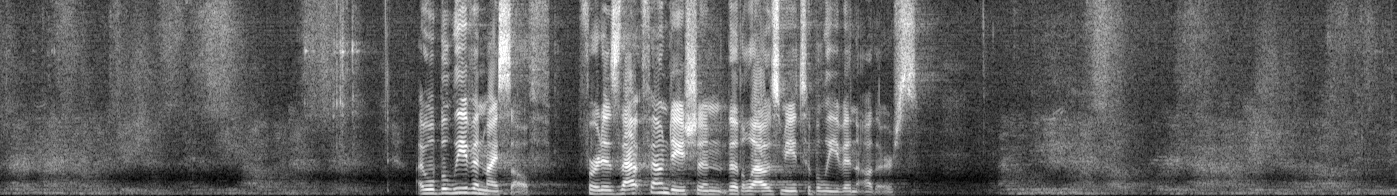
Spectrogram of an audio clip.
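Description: A large crowd murmurs and chatters in a large hall.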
